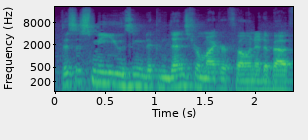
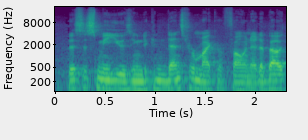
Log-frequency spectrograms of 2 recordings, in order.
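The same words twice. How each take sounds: First: The voice is recorded about three feet away. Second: The voice is recorded about two feet away. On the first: "at about three feet away" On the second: "at about two feet away"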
